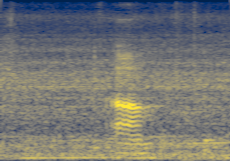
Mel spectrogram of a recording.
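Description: Low, steady rumble of a car driving slowly, heard from inside the cabin, with a brief voiced hum about a second in.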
